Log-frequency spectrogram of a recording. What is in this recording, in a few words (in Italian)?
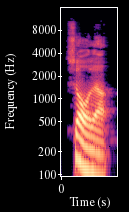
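"sola", vocabolario dialettale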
